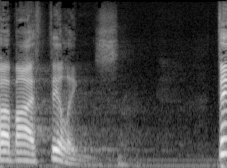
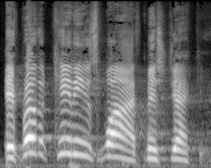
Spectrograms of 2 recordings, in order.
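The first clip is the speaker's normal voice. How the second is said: ordinary talk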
